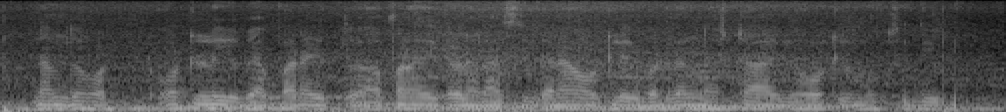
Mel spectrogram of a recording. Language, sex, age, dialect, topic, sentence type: Kannada, male, 31-35, Central, banking, statement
